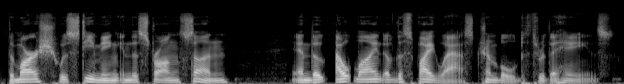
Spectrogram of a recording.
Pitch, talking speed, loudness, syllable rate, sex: 100 Hz, 185 wpm, -19 LUFS, 4.3 syllables/s, male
